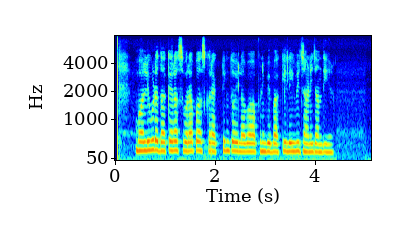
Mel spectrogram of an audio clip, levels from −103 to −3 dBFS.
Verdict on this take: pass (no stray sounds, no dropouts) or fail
pass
